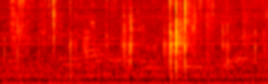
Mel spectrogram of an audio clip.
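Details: Loud eating of cat food by a cat, close and indoors; scattered crisp crunches build to a dense burst of biting near the middle, then sparse chewing clicks.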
